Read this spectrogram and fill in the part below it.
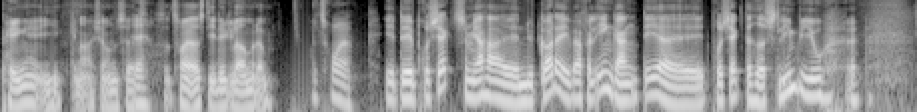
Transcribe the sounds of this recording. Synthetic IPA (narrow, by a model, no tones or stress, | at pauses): pʰeŋəʔiɡ̥e̝nəʁɑ̈ɕo̝̰n̩se̥sɒ̽t͡sʰʁo̰ɐjɑɒsd̥iæ̥lieɡ̥lɛð̞ˠmed̥emd̥et͡sʰʁo̝ɐ̰jae̝d̥pʰʁo̝ɕeɡ̥̚d̥sɒ̽mjɑ̈ɪɦɑ̈ønyd̥̚ɡ̥ɒ̽ɾ̥æiʋæɐ̰̥fæle̝ːnɡ̥ɑ̈ŋ̰d̥e̝æɐe̝d̥̚pʰʁo̝ɕeɡ̥̚d̥ɑɦe̝ðˠɐsliːmb̥iʊ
